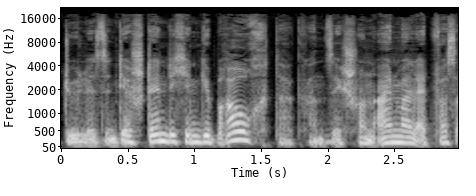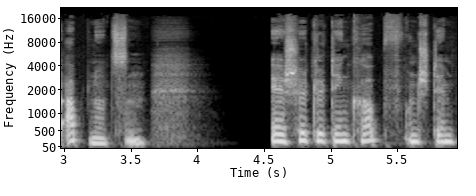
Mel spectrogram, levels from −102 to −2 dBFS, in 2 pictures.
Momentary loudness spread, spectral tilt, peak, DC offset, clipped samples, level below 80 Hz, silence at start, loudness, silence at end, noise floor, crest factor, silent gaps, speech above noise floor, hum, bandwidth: 10 LU; -5 dB/octave; -4 dBFS; under 0.1%; under 0.1%; -56 dBFS; 0.05 s; -20 LUFS; 0 s; -77 dBFS; 18 dB; none; 58 dB; none; 18.5 kHz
